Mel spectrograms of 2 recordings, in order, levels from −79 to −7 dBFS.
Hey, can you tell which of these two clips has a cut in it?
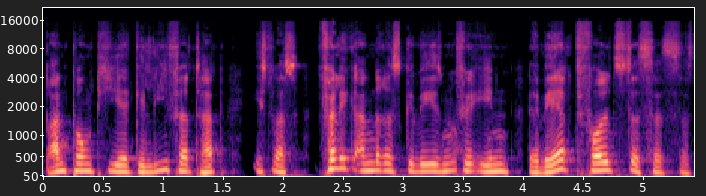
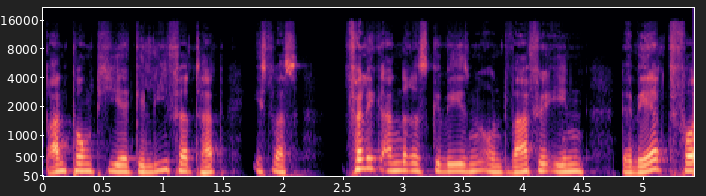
first; 3 cuts; at 2.2 s, 3.4 s, 4.0 s

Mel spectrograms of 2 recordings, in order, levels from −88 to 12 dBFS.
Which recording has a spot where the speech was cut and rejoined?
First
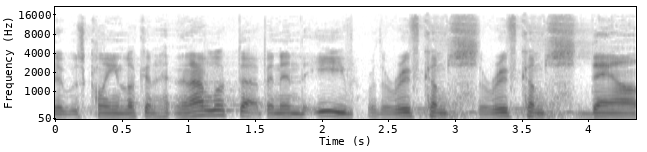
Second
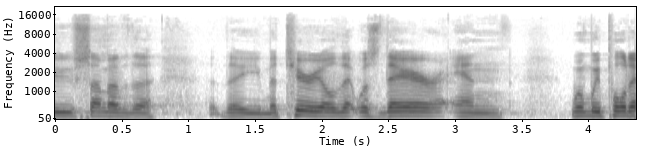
first; 2 cuts; at 2.2 s, 3.2 s

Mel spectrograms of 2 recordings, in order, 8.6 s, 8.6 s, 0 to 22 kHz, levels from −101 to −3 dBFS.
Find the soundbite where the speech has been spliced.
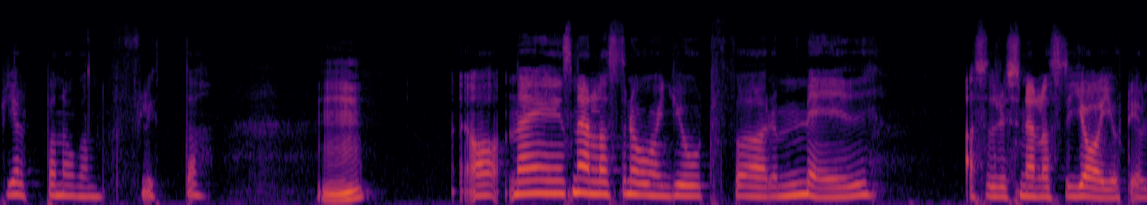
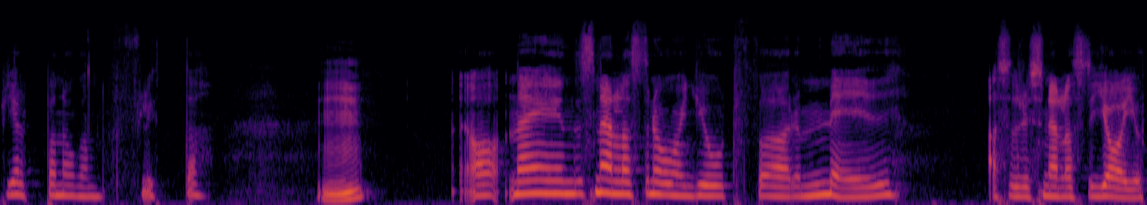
first; 1 cut; at 4.2 s

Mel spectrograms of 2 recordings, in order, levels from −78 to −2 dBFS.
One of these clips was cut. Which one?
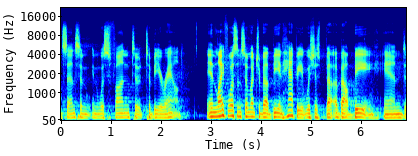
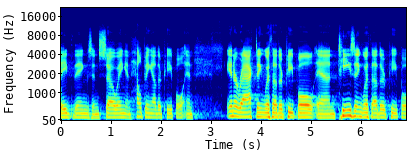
first; 1 cut; at 2.5 s

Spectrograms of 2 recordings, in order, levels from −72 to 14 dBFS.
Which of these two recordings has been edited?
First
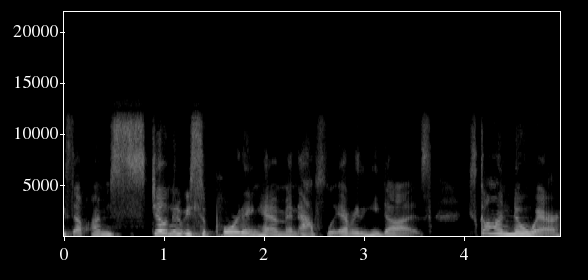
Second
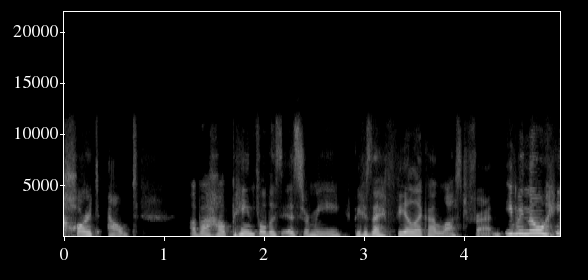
second; 1 cut; at 2.9 s

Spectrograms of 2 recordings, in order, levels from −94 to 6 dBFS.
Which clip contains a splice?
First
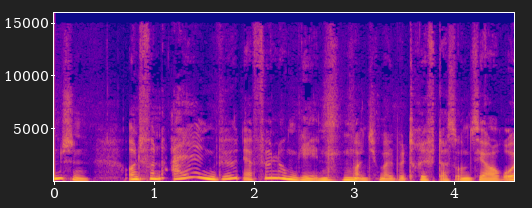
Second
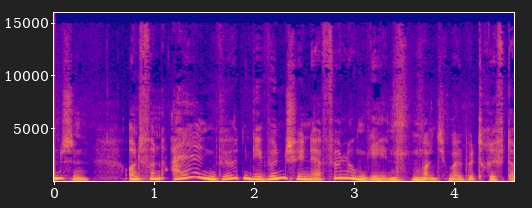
first; 1 cut; at 1.9 s

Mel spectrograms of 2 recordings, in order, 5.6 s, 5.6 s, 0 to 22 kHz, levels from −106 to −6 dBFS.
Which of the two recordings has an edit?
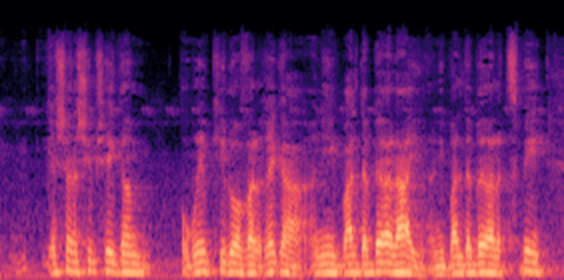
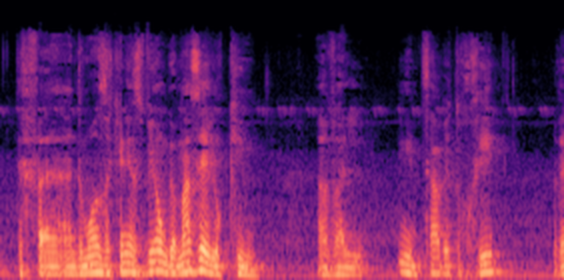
second; 1 cut; at 4.0 s

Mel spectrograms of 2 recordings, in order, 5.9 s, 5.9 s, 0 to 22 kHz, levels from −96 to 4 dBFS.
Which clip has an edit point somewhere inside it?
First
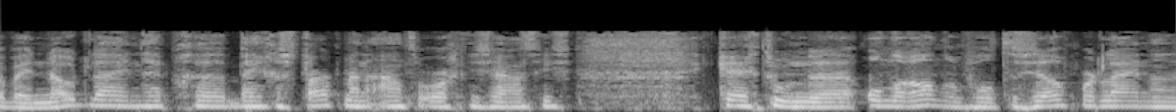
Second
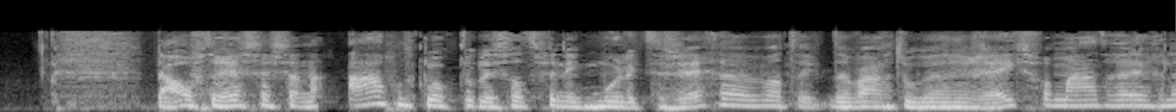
second; 1 cut; at 2.4 s

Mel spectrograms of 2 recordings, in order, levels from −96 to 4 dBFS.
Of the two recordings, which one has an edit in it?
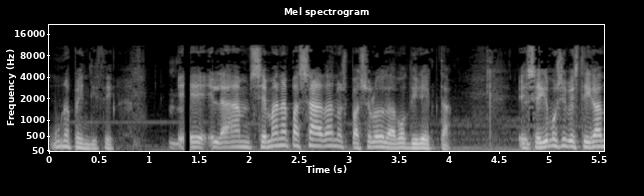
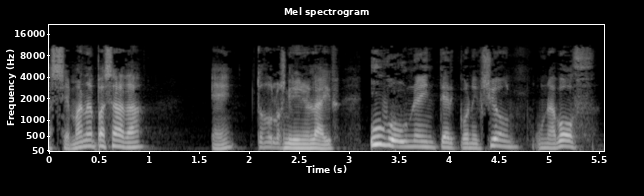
second; 3 cuts; at 1.9 s, 2.3 s, 3.1 s

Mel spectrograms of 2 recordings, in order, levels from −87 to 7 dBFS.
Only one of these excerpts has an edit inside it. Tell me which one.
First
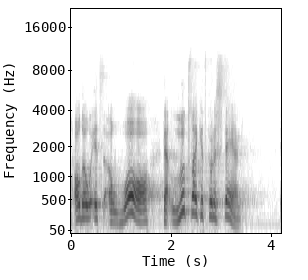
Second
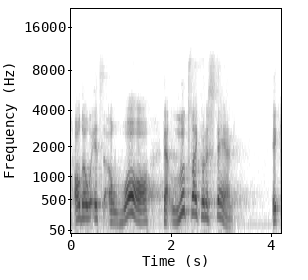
second; 1 cut; at 2.6 s

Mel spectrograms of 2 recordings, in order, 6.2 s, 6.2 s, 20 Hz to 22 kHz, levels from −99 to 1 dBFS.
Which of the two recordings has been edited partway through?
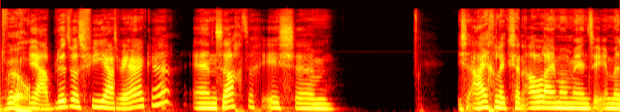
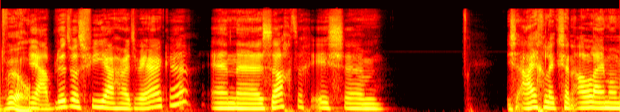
first; 2 cuts; at 1.1 s, 2.2 s

